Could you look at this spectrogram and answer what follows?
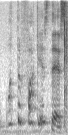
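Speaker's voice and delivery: high, squeaky, incredulous; baffled outburst. Retold or imitated. Moviegoers reacting to the ending, high incredulous squeal. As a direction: ask it in high-pitched disbelief.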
